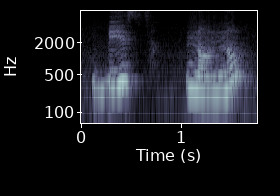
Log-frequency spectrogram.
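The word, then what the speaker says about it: bisnonno: You add a bis in front of the word. Bis nonno, bis nonna, bis nonni. This bis, it's like the great in English, and in Italian it means two, so twice grandparents, bis nonni.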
